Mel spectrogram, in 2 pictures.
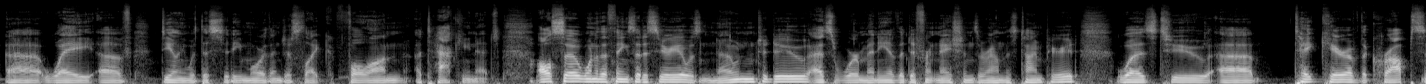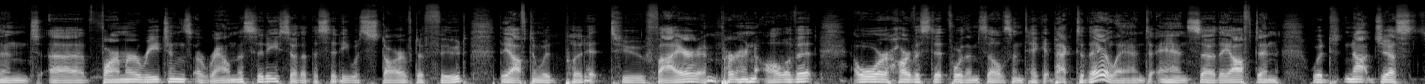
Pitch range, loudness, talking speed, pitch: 90-110 Hz, -15 LUFS, 190 wpm, 100 Hz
